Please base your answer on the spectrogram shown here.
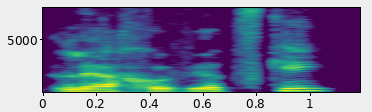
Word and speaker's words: Lyakhovetsky: It's actually Leovetski and I'm struggling it with it myself, so completely understandable.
